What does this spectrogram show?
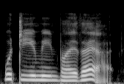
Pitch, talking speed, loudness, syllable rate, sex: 200 Hz, 290 wpm, -13 LUFS, 5.3 syllables/s, female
